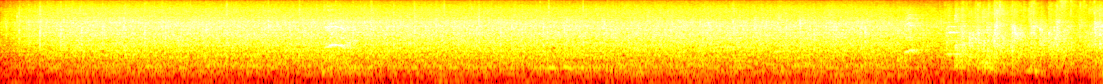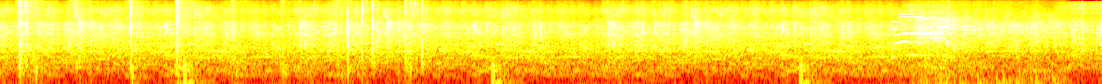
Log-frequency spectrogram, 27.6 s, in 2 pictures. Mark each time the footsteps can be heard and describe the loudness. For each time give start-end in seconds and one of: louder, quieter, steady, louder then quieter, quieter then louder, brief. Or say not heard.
13.2-19.1 quieter then louder.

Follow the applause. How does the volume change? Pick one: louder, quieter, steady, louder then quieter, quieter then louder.
steady.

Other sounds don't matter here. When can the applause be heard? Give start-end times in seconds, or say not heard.
0.0-27.5.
